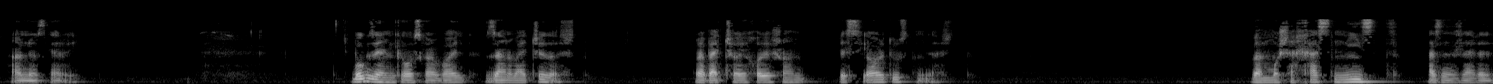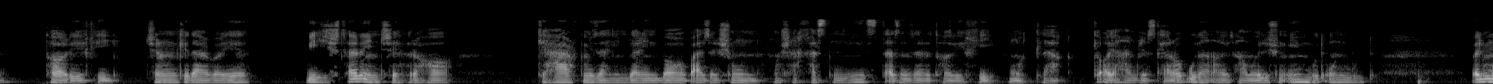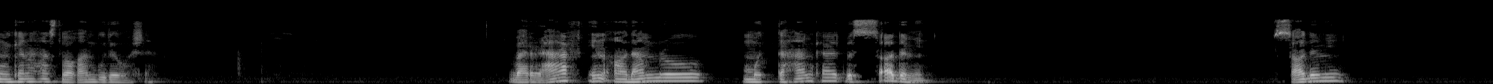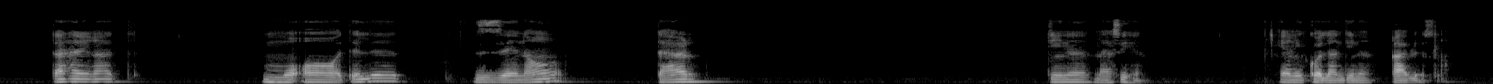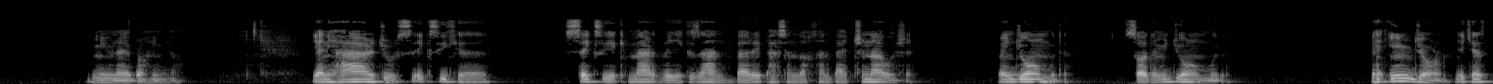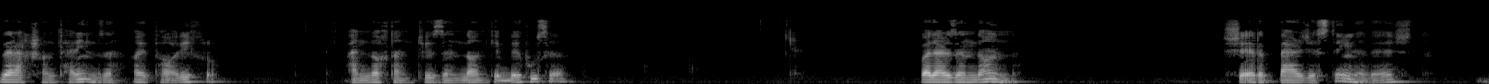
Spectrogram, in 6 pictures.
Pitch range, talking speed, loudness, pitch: 95-120 Hz, 85 wpm, -29 LUFS, 110 Hz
